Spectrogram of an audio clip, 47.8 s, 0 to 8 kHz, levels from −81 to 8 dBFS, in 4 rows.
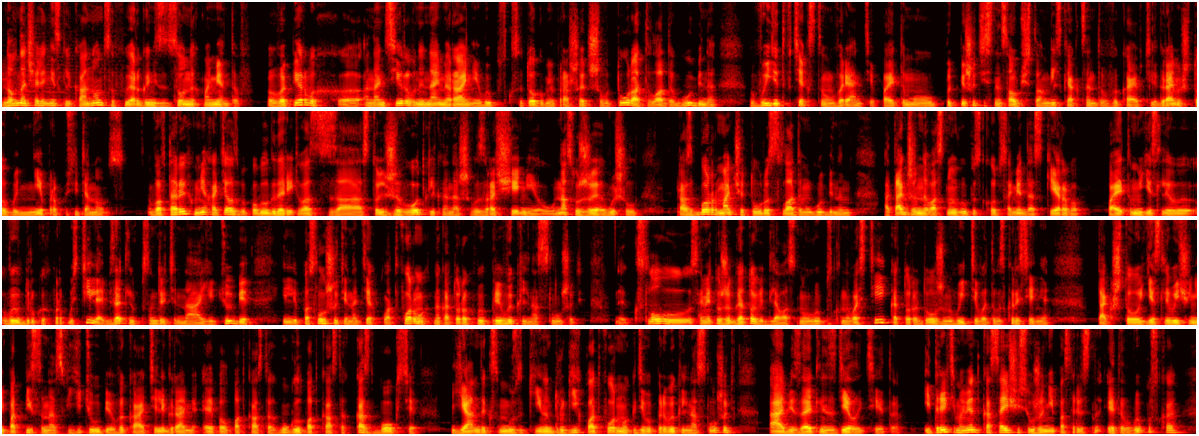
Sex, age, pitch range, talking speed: male, 20-39, 110-130 Hz, 180 wpm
